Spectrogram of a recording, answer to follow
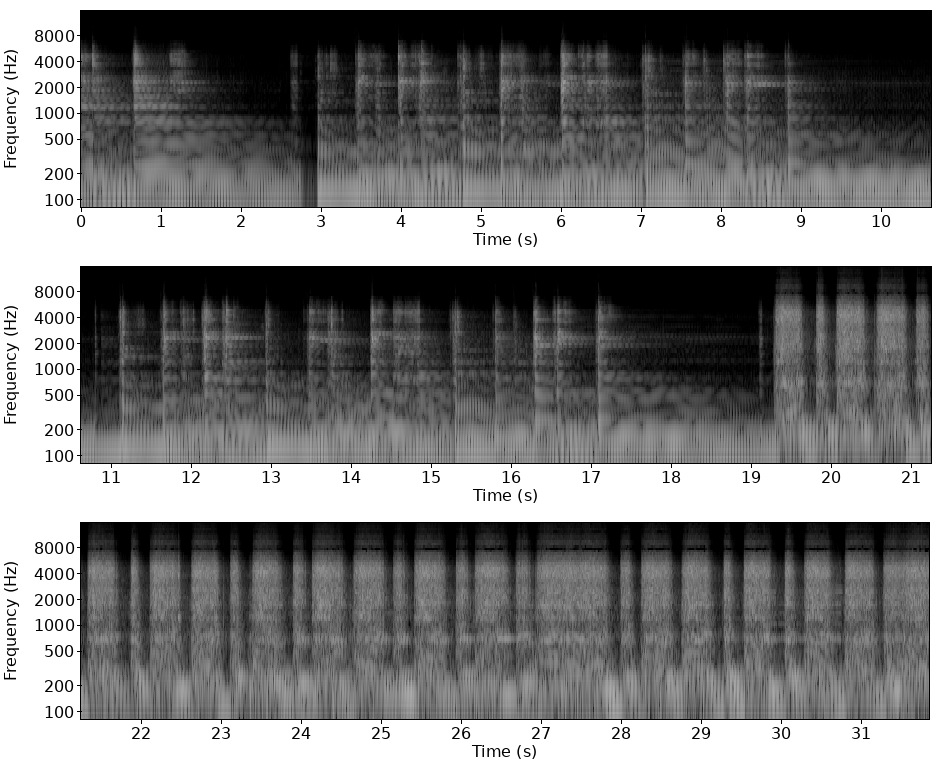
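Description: Eight-string electric guitar played in the low register around a low G-sharp, first with a clean tone in short plucked phrases, broken by a brief dropout about three seconds in. About nineteen seconds in it switches to a heavily distorted overdrive tone playing a fast, evenly repeated riff.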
